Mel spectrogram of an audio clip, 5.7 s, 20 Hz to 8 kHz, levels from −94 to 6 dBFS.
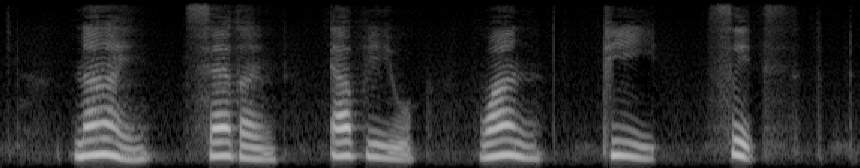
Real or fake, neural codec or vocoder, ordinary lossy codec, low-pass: fake; codec, 16 kHz, 0.5 kbps, FunCodec, trained on Chinese and English, 25 frames a second; none; 7.2 kHz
